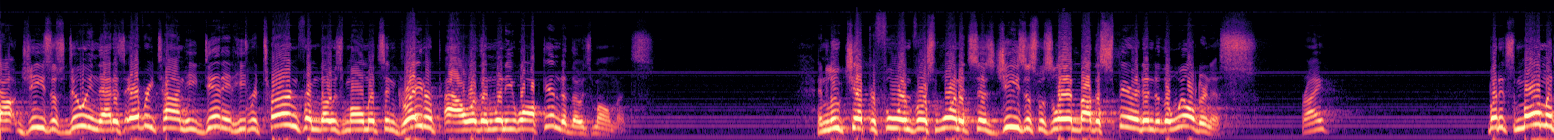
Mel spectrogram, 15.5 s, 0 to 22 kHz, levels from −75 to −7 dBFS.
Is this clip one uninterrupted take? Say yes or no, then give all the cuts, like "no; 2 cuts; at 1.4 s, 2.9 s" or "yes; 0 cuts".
no; 2 cuts; at 2.4 s, 12.9 s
